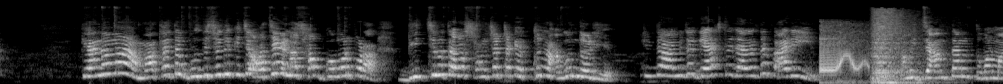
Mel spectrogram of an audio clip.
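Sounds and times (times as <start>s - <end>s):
comic boing sound effect: 8.2s - 9.1s
woman speaking: 9.0s - 10.0s.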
